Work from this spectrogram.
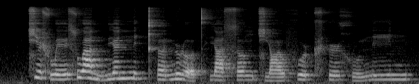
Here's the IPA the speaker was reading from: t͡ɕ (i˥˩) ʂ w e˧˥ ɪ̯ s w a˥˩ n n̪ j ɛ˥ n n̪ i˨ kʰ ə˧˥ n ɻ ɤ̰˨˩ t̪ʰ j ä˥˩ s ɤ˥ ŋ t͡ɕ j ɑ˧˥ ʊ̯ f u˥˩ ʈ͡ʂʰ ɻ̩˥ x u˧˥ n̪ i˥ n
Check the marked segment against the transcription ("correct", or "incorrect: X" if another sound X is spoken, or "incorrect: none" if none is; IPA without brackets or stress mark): correct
